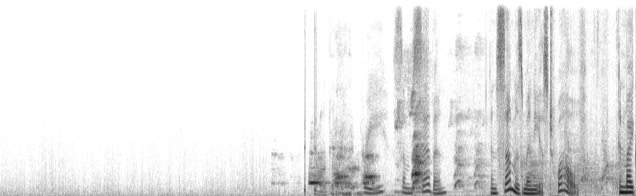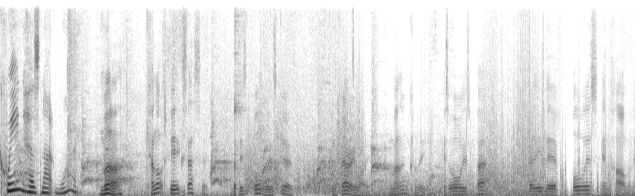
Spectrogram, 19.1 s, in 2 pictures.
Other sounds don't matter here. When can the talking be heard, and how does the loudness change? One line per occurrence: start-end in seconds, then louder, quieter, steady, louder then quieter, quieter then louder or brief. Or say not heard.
5.4-6.7 brief
7.3-19.0 quieter.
